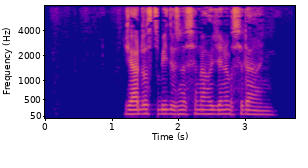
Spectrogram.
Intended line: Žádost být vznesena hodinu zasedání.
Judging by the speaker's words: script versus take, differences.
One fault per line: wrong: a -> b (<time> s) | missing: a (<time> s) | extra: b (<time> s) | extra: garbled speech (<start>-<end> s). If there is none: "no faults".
no faults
